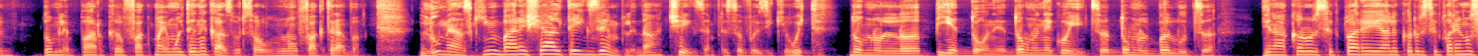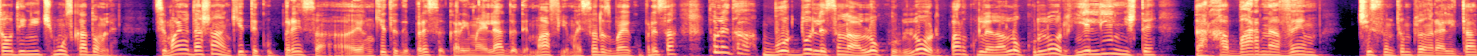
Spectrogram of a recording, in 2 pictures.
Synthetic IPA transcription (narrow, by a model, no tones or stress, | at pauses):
d̪omnele̞̰pa̰rkəfakmajmult̪e̞ne̞kazurʲsawnufakt̪ɾeabə̰lumeaɨnskʲimbaɾe̞ʃialt̪e̞ːɡze̞mple̞̰d̪at͡ʃe̞ːɡzemple̞səvə̰zikjḛwujt̪d̪o̞mnulpie̞d̪o̞ne̞̰d̪o̞mnulne̞ɡo̞it̪səd̪o̞mnulbəlut̪sə | d̪̥inakəɾo̞rse̞kt̪uaɾe̞ale̞kəɾo̞rsekt̪uaɾe̞nusawd̪enit͡ʃʲmuskad̪o̞mnele̞̰ | se̞majod̪eaʃaːŋkʲe̞t̪e̞kupɾe̞sa̰aŋkʲe̞t̪e̞d̪e̞pɾe̞səka̰ɾejmajleaɡəd̪ḛmʔafije̞̰mʔa̰jsɨnt̪rəzbajekupɾe̞sad̪o̞mnule̞d̪abo̞rd̪uɾile̞sɨnt̪lalo̞kurʲlo̞rparkuɾile̞lalo̞kurʲlo̞rjeliniʃt̪e̞ | d̪̥arhabarnave̞m | t͡ʃe̞seɨnt̪̬ɨmpləɨnɾealit̪at̪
